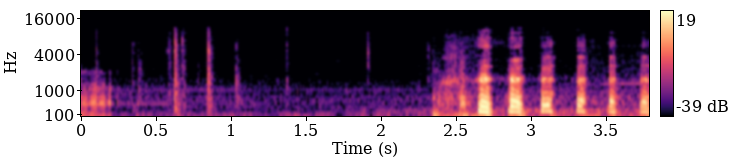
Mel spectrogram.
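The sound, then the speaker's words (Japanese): A few sharp clicks and knocks from handling a window latch, then a louder run of rhythmic scraping, rattling pulses as the window slides open, with no one speaking. “なんかね、それ窓開けたら。窓開けるんやな。”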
